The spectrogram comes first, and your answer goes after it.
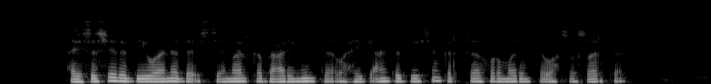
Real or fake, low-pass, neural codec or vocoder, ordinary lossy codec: fake; none; codec, 16 kHz, 16 kbps, FunCodec, trained on LibriTTS, 50 frames a second; none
